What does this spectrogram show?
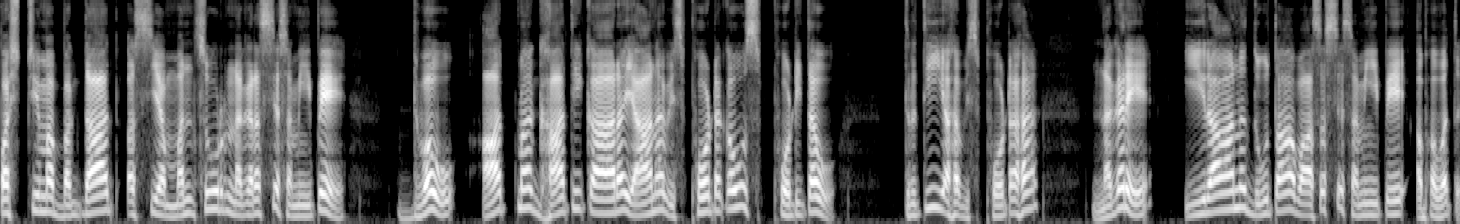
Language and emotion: Sanskrit, neutral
